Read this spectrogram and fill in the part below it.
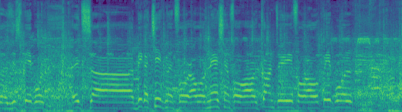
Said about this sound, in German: Man hört im Hintergrund auch immer noch dieses Klopfen und das ist, glaube ich, entstanden durch Steine, die an eine Eisenbahnbrücke aus Metall geschlagen wurden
